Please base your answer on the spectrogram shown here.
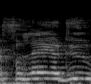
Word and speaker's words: Folie à Deux: y'all and welcome to my review for Joker fet Ado yes I fin learned how to pronounce the name I was watching a video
